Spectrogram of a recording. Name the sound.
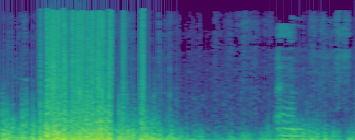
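wind blowing outdoors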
